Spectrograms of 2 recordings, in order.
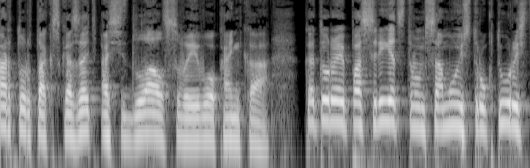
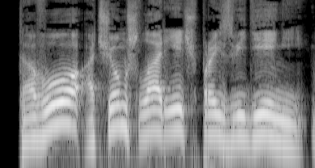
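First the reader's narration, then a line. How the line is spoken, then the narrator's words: Exclamation. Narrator (Russian): воскликнул он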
